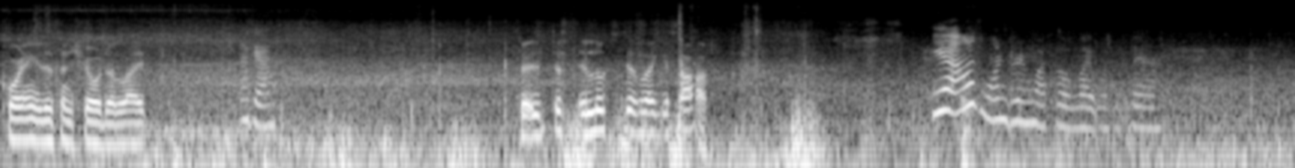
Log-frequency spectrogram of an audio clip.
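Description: A young boy speaks close by with animation.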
